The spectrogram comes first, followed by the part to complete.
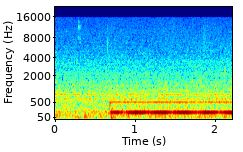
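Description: Singing bowl struck once, about two-thirds of a second in, then ringing on with a steady low tone and a fainter higher overtone: the signal to begin a meditation session.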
